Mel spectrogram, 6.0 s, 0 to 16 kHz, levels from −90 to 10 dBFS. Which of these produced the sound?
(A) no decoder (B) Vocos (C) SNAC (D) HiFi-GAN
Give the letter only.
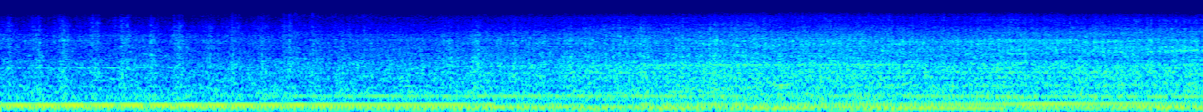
A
